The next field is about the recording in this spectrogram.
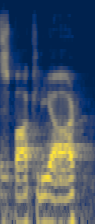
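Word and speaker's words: sparklyr: how to say this I'm gonna say sparklier but I've heard sparkly are sparklier are we good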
